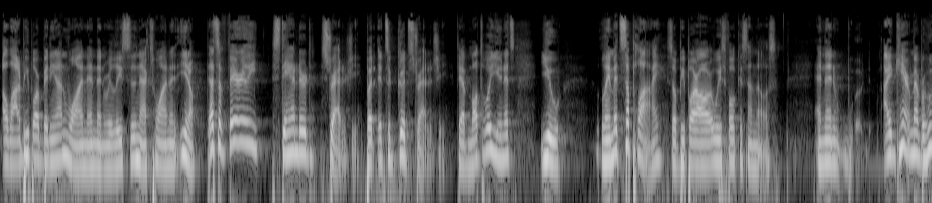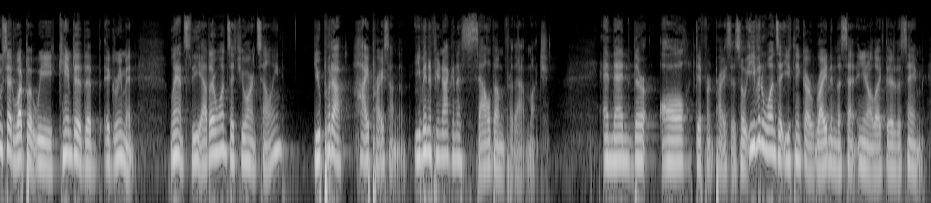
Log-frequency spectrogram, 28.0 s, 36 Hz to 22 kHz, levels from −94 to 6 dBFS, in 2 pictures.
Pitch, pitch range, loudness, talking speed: 135 Hz, 120-155 Hz, -24 LUFS, 230 wpm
